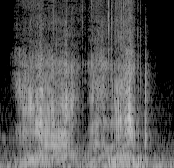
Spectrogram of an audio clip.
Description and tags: zipper closing
Closing a zipper from a small pocket coin bag
zip, bag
